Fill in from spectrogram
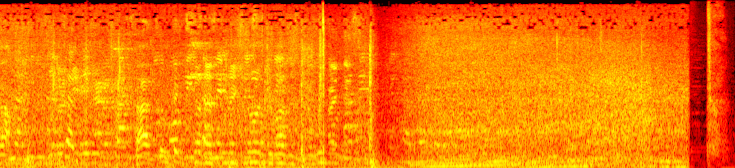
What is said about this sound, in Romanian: A urcat cu viteză în mașina de serviciu și a demarat în trombă.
